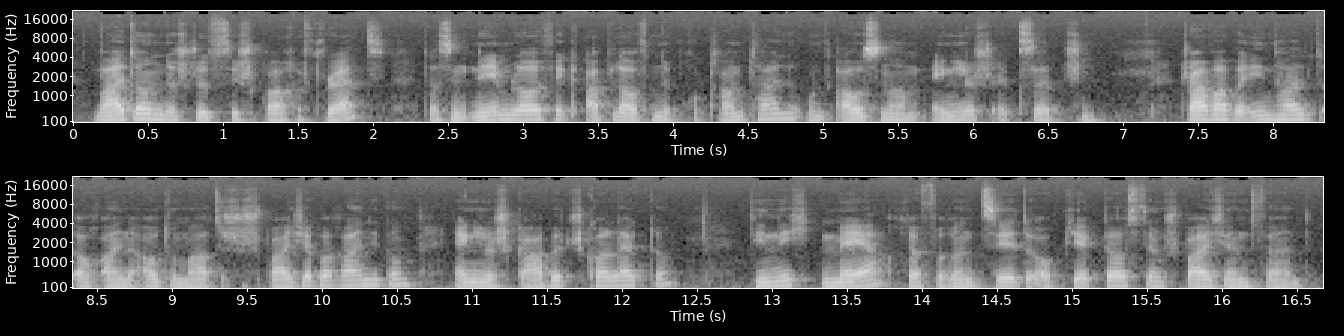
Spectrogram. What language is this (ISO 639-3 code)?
deu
